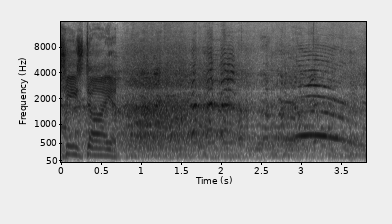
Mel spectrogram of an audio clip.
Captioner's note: audience laughing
